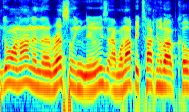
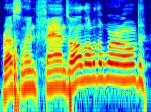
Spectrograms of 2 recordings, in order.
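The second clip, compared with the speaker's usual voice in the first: mock ring announcer roll call; hammed-up show-host welcome; announcer intro. Wrestling show host opening.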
